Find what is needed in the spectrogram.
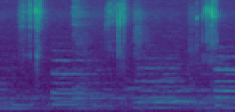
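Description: Scissors snipping through green chili peppers a few times, short crisp cuts over steady background music.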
